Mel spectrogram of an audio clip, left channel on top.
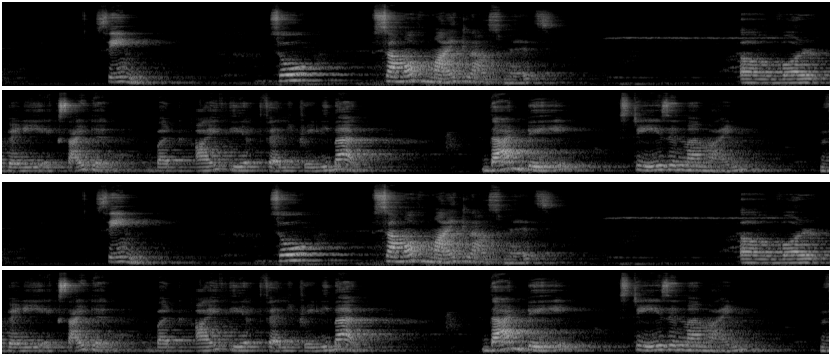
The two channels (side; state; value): both; identical; correlation 1.00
